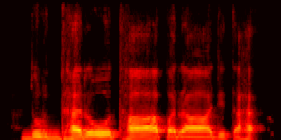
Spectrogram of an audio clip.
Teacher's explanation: था इज महाप्राण एंड दीर्घ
